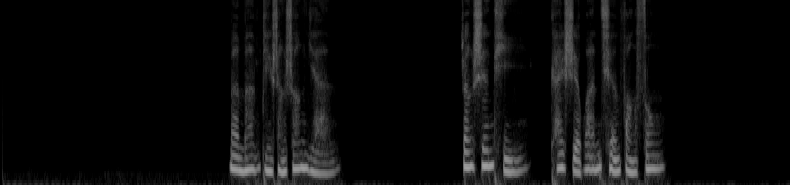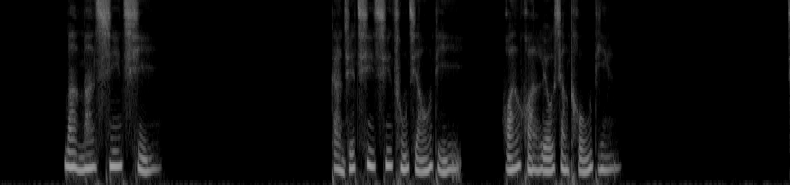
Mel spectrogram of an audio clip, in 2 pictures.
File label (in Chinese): 治愈助眠放松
